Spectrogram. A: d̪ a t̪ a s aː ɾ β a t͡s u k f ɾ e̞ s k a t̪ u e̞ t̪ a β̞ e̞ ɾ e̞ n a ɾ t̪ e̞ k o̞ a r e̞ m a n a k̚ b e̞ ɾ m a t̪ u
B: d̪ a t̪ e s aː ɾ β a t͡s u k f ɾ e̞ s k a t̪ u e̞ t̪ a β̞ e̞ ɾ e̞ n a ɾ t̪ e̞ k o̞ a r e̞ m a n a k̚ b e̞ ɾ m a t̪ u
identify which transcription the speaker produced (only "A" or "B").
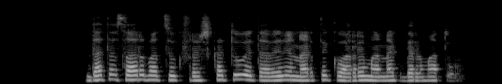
A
